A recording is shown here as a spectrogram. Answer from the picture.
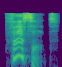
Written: facet

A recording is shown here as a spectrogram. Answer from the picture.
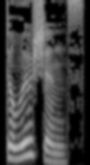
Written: dilutions

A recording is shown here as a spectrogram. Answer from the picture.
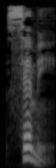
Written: semi

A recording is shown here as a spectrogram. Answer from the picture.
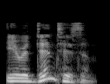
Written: irredentism

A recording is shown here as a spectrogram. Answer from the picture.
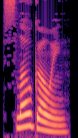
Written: slow-going

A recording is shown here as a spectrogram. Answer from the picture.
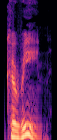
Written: careen

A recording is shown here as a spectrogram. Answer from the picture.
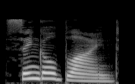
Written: single-blind

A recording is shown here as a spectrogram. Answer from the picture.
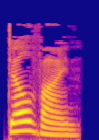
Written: delvine

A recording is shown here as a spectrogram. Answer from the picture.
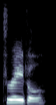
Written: dreidel

